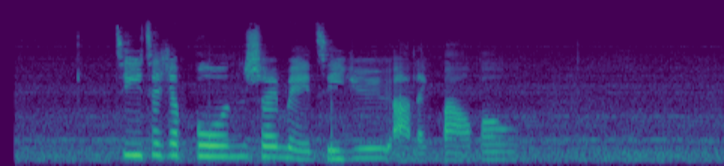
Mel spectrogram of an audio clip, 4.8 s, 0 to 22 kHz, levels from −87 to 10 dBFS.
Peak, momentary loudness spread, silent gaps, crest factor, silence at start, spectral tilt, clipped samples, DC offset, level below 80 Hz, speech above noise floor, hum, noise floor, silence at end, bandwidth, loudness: -12 dBFS; 24 LU; none; 18 dB; 0.1 s; -4 dB/octave; under 0.1%; under 0.1%; -82 dBFS; 21 dB; none; -50 dBFS; 0 s; 12.5 kHz; -29 LUFS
